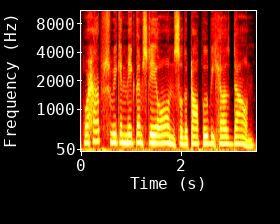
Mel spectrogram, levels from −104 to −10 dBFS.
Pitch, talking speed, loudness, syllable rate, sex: 180 Hz, 240 wpm, -15 LUFS, 4.4 syllables/s, male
